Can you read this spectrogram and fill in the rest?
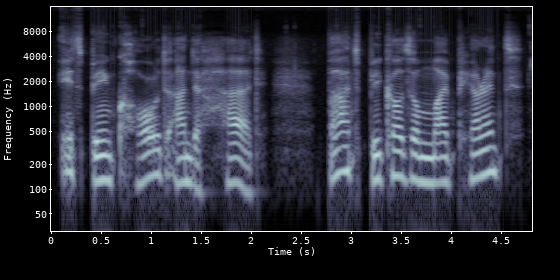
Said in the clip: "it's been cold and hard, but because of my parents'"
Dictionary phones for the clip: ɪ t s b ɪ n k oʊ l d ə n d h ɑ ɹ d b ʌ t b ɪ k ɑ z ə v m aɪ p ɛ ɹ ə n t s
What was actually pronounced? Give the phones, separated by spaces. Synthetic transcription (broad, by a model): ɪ t s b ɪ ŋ k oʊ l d ə n d h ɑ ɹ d b ʌ t b ɪ k ɑ z ə v m aɪ p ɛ ɹ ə n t s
